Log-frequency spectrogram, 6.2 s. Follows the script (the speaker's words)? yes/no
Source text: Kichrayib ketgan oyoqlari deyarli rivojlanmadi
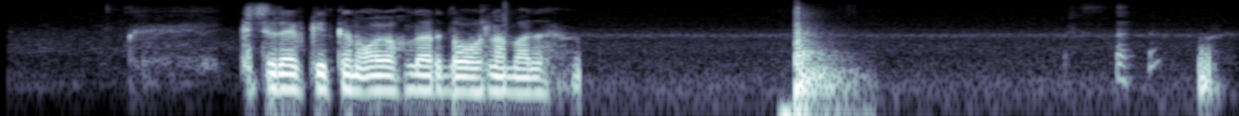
no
